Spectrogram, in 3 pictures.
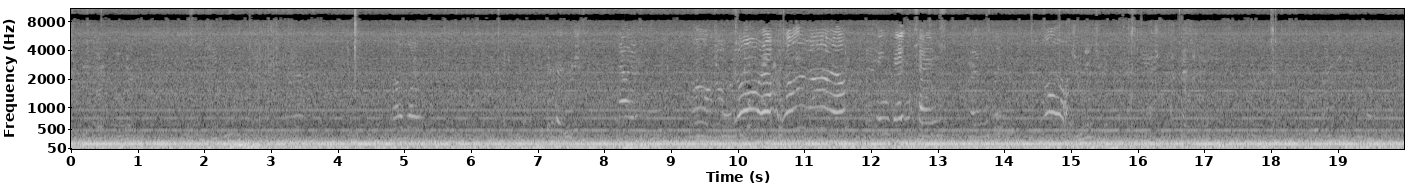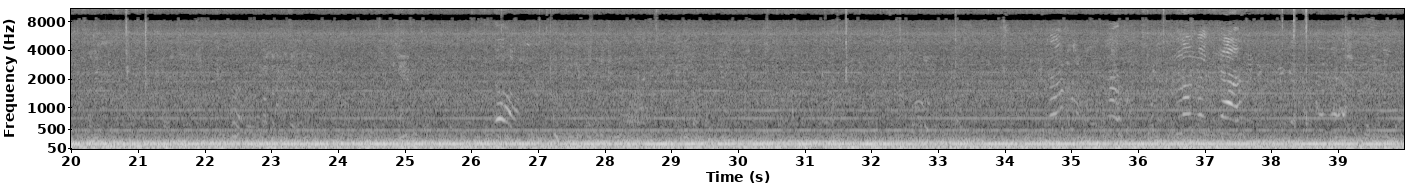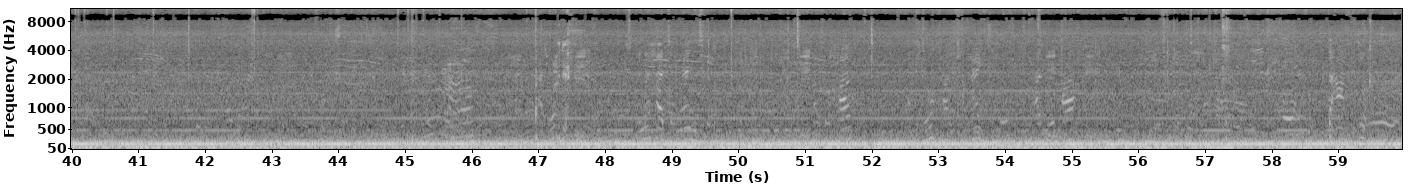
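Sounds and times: aircraft cabin drone: 0:00.0 - 0:59.9
faint voices: 0:00.0 - 0:59.9.

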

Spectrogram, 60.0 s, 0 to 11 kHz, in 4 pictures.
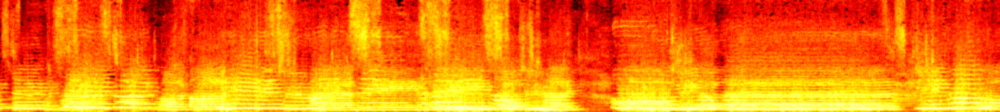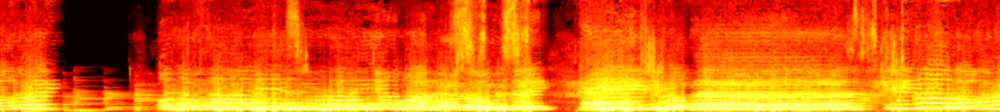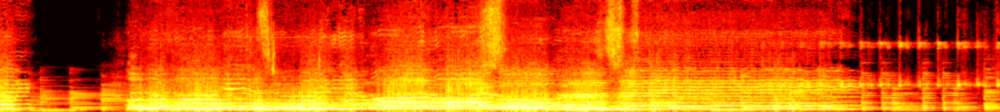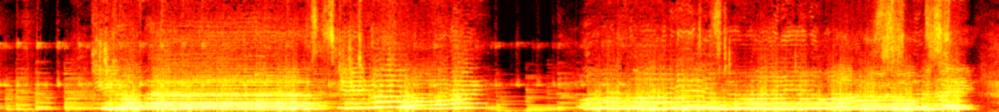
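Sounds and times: women's choir singing in harmony: 0:00.0 - 0:16.0, 0:17.0 - 0:30.6, 0:31.7 - 0:43.6, 0:45.9 - 0:52.8, 0:53.4 - 0:59.9.

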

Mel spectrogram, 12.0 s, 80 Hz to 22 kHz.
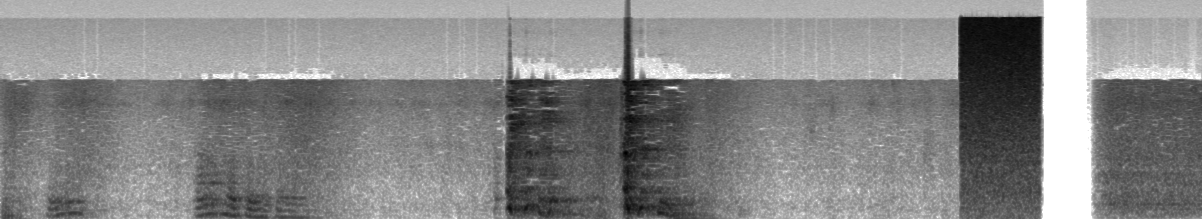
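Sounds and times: faint hiss: 0:00.1 - 0:05.0, 0:07.2 - 0:10.4
white noise static burst: 0:09.6 - 0:10.4.

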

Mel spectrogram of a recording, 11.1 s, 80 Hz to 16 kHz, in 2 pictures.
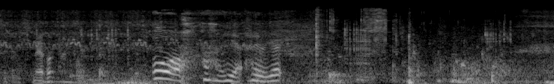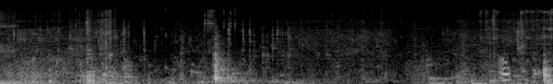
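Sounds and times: fishing reel being cranked: 0:00.0 - 0:04.0.

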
